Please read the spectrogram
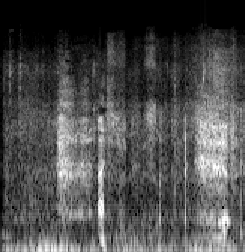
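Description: A man laughing breathily, then starting to speak, with wind rumbling on the microphone.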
